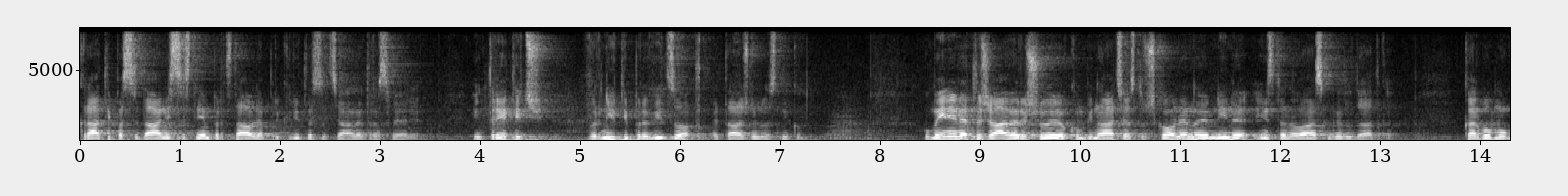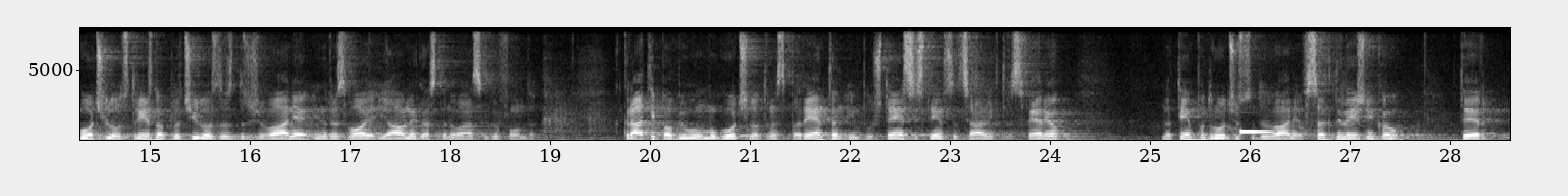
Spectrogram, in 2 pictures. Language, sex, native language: Slovenian, male, Slovenian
